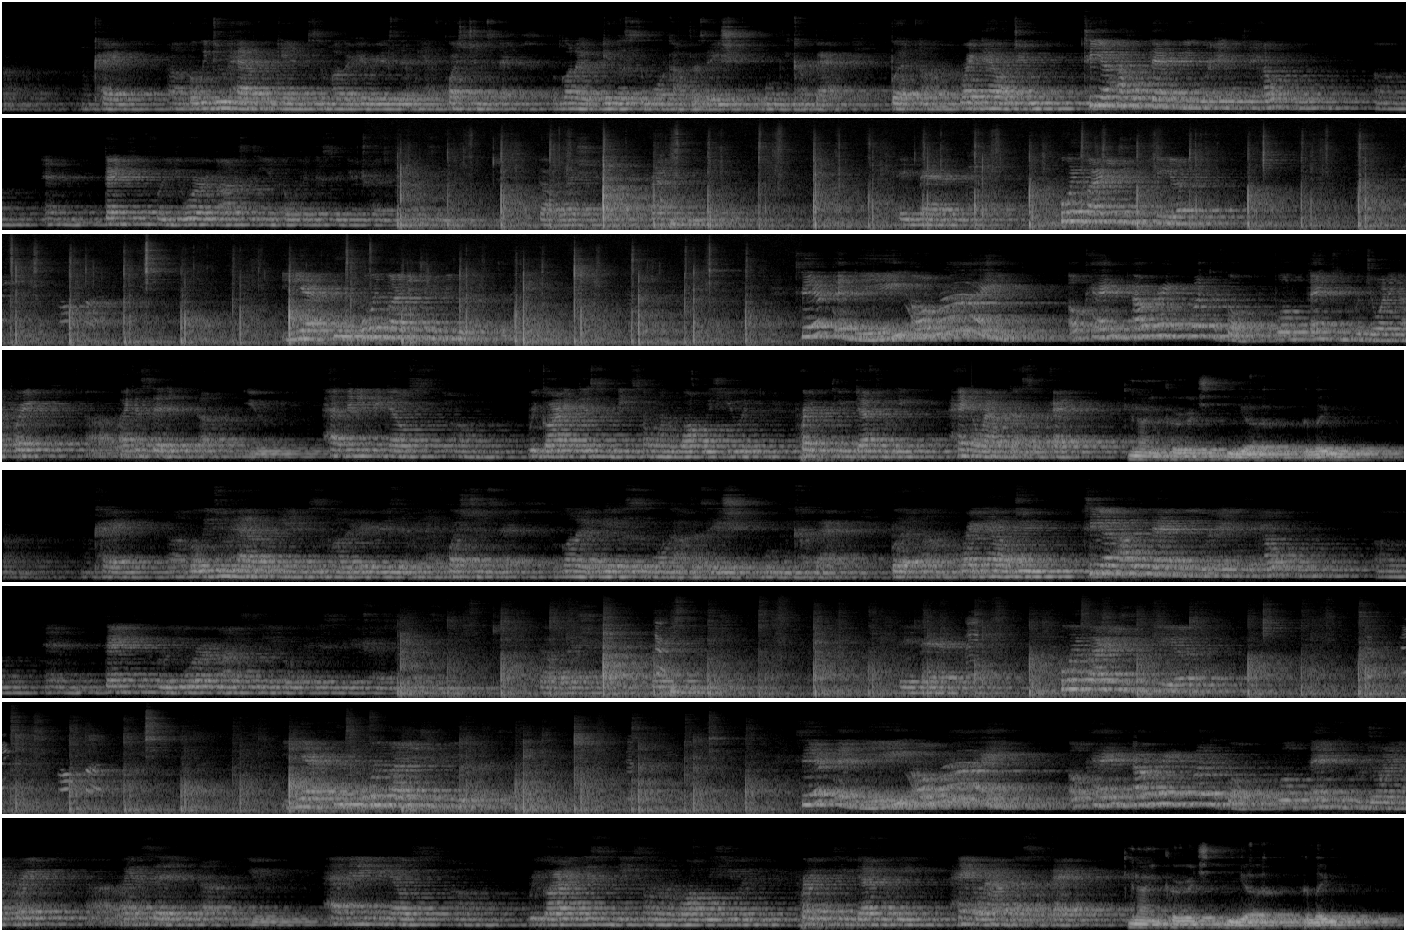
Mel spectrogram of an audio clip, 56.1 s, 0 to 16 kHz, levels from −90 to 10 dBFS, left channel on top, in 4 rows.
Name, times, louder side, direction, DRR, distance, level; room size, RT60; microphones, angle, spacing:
voice 1, 0.8-1.2 1.6-5.1 5.5-8.3 8.9-10.4 10.8-13.2 13.7-18.5 19.4-20.1 20.5-21.2 23.0-23.6 24.6-25.9 30.9-33.3 36.0-38.2 38.7-42.5 42.9-44.8 45.3-46.3 46.6-47.0 47.4-49.7 50.1-51.3 51.6-52.8, left 1 dB, 65° left, -3 dB, 1.0 m, -39 dB
sound 1, 18.0-21.9 22.1-24.0 24.3-25.1 25.4-26.2 26.5-28.5 28.7-32.4 32.7-32.9 33.2-34.1 34.4-35.2 35.5-35.7, left 2 dB, 35° left, 0.5 m, -43 dB
voice 2, 22.3-23.8 24.4-24.6 27.7-28.2 28.6-29.1 34.3-34.8, right 7 dB, 75° right, 7 dB, 0.5 m, -52 dB
voice 3, 53.3-55.5, right 1 dB, 20° right, 5 dB, 0.4 m, -33 dB
10.5 x 3.9 x 4.8 m, 2.8 s
head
